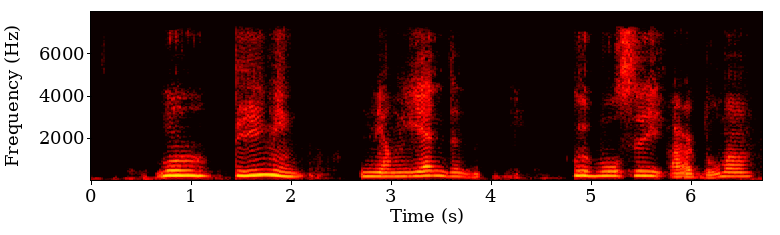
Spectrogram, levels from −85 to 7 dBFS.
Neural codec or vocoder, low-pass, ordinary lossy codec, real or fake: codec, 16 kHz in and 24 kHz out, 0.4 kbps, LongCat-Audio-Codec, fine tuned four codebook decoder; 7.2 kHz; AAC, 32 kbps; fake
